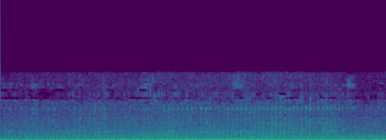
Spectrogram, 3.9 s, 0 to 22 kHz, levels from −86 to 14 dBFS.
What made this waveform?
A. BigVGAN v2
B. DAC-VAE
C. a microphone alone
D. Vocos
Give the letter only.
C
